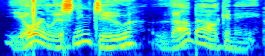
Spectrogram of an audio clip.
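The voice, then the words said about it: Announcer-style radio voice. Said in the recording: “you're using radio voice”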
